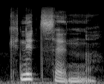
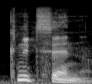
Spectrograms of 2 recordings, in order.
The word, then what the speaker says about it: Knudsen: Knusten, vous êtes avec nous, bonjour. Bonjour. Alors, je ne sais pas si je prononce bien votre nom, c'est parfait. Et après Knudsen. Knudsen. C'est danois.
